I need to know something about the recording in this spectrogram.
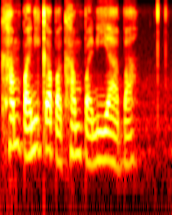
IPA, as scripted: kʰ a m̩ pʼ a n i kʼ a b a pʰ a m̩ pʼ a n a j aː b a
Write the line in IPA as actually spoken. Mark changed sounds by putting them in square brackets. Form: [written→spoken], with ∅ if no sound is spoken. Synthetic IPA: kʰ a m̩ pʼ a n i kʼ a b a [pʰ→kʰ] a m̩ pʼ a n [a→i] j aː b a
